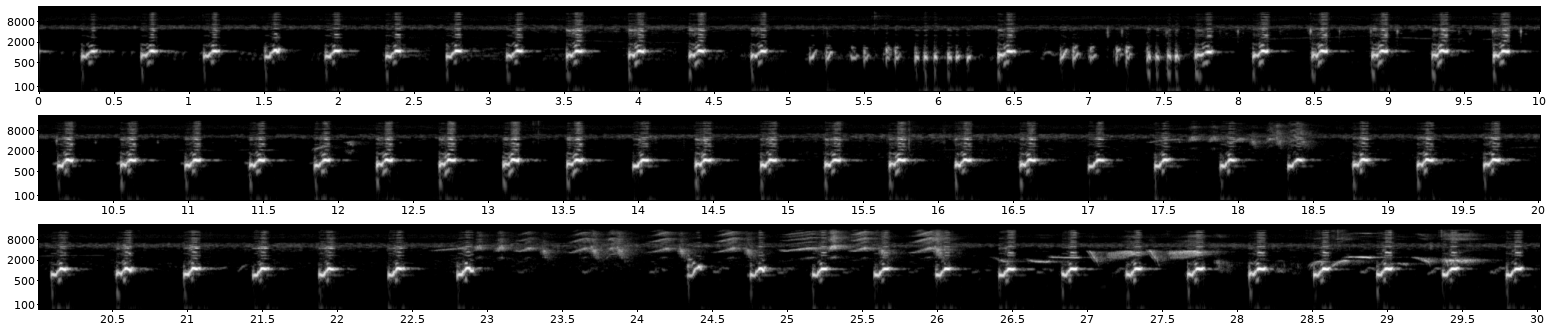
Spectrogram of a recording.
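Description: A bird call of short, slightly falling notes repeated very evenly about three times a second, breaking off briefly about three-quarters of the way through and then resuming. Under it runs a faint steady high-pitched whine, and a few higher chirps come near the end.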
